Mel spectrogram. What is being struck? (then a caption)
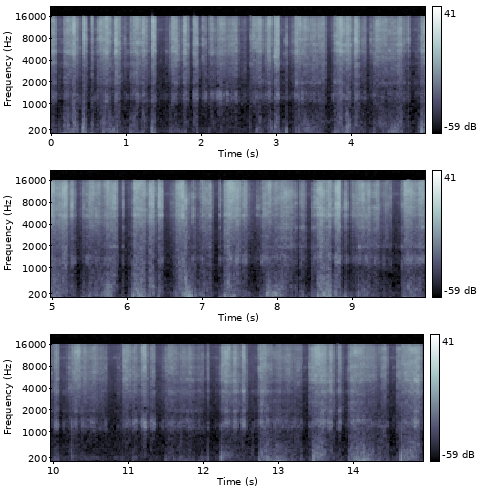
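Carved wooden frog guiro. Fingertips and nails scratch and tap along the ridged back of a hand-sized, hollow, carved wooden frog guiro held in both hands. The result is a steady, loosely irregular run of soft, dry rasps and taps with a deep, woody body and very short decay.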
